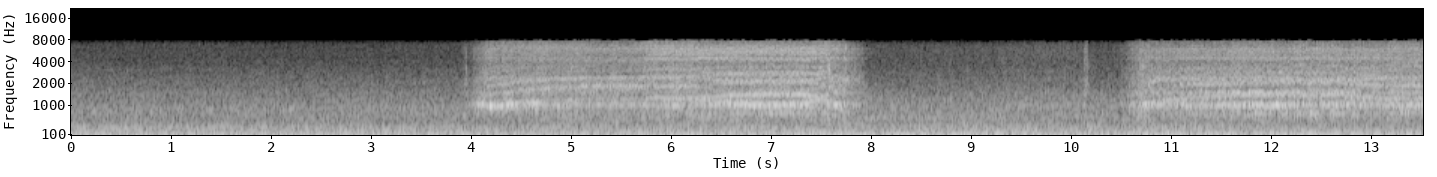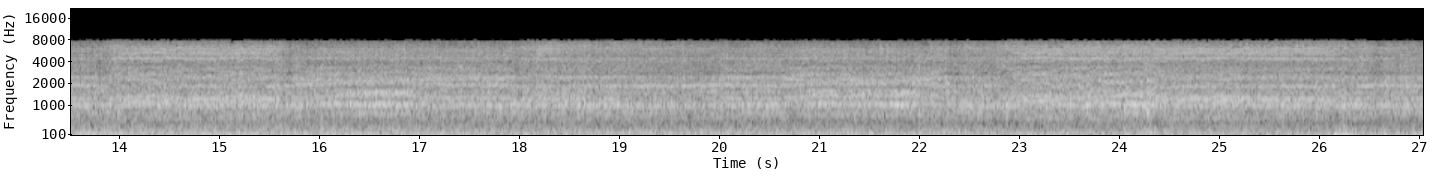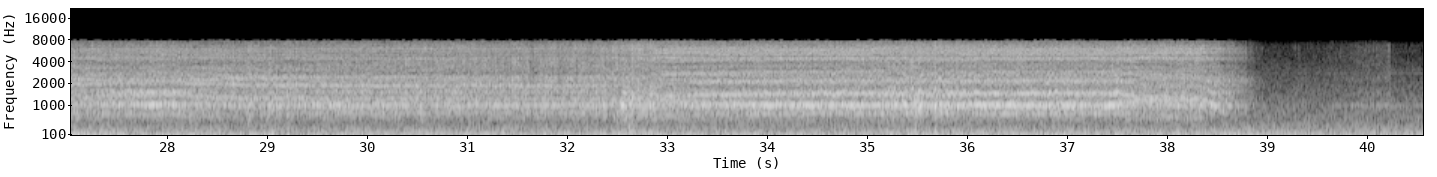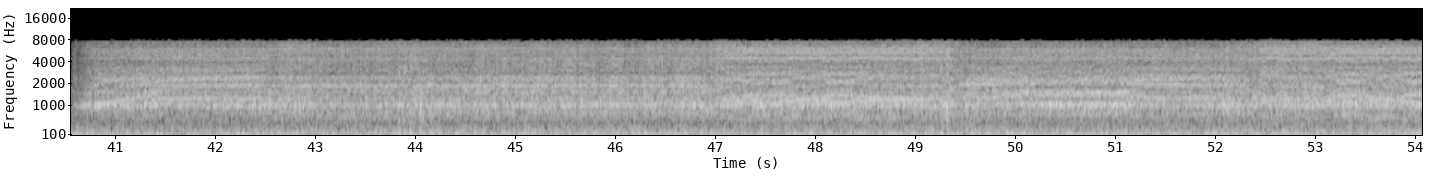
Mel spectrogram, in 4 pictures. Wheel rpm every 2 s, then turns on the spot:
0, 10, 140, 120, 20, 90, 160, 160, 160, 160, 160, 160, 160, 160, 160, 160, 160, 160, 160, 30, 100, 160, 160, 160, 160, 160, 160.
8-10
